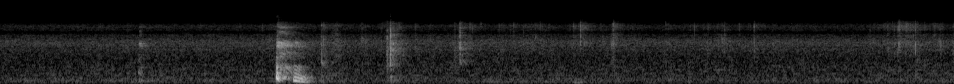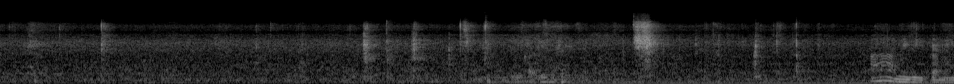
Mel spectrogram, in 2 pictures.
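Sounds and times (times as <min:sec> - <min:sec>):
packaging clicks and rustles: 0:03.2 - 0:07.9, 0:08.7 - 0:10.7
steady background hiss: 0:14.1 - 0:19.0.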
